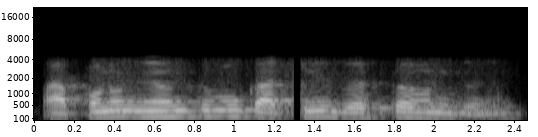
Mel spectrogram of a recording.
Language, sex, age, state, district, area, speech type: Odia, male, 30-45, Odisha, Boudh, rural, conversation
